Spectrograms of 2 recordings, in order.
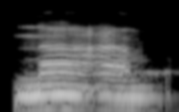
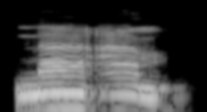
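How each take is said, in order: First: The ayn is followed by a short a. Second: The same.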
